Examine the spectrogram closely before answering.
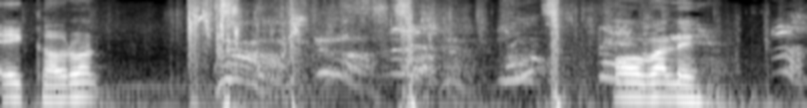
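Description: A machete strikes a body with heavy thuds.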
